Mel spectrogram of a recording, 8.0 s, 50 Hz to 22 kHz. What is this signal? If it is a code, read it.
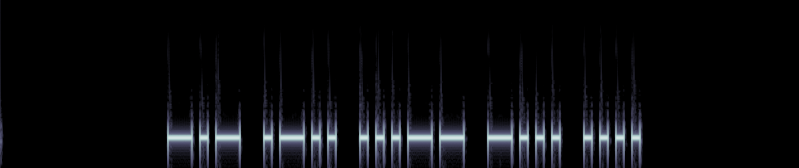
Morse code, heard as a keyed tone, about 15 wpm, 700 Hz. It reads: KL3BH
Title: USA Call Signs - 5 Characters - Repeated 3x - 15wpm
